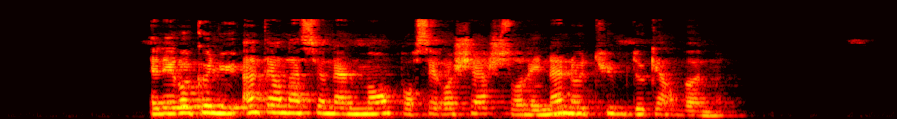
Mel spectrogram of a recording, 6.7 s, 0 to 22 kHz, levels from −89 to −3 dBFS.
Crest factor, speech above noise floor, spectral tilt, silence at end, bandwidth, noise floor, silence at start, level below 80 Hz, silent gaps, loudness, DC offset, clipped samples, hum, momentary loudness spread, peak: 18 dB; 58 dB; -4.5 dB/octave; 1.3 s; 11.5 kHz; -87 dBFS; 1.1 s; -70 dBFS; none; -29 LUFS; under 0.1%; under 0.1%; none; 10 LU; -14 dBFS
